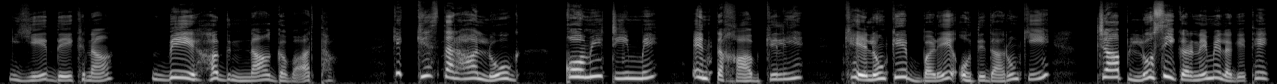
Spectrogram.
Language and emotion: Urdu, disgusted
